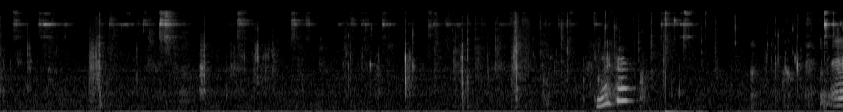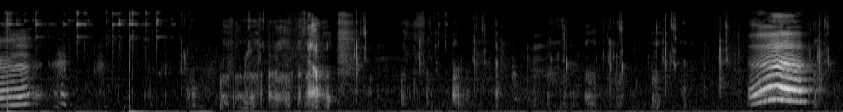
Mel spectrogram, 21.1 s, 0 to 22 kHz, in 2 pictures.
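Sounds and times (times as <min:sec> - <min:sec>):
baby chewing: 0:08.9 - 0:21.0.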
